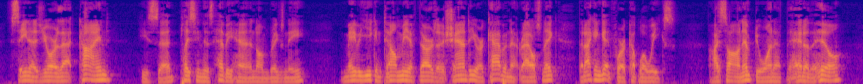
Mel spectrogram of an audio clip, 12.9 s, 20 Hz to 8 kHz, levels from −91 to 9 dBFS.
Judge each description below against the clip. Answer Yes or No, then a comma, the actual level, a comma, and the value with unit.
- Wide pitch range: No, average, 4.4 semitones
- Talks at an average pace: No, fast, 220 wpm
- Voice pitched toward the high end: No, low, 105 Hz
